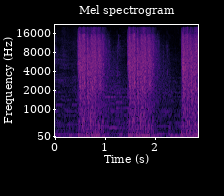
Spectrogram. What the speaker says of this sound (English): Nice shots from those match-like Ashigaru units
